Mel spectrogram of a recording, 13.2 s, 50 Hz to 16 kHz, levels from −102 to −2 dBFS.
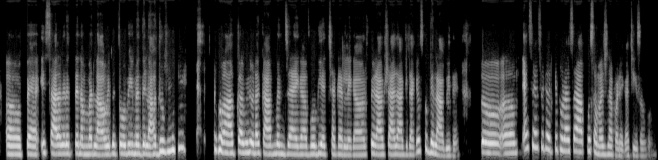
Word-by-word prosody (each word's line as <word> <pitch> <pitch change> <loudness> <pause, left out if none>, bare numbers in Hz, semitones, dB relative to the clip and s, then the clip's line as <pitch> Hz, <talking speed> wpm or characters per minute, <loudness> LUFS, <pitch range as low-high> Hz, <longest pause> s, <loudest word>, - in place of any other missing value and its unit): पै 190 0 +2 0.2
इस 225 - -8
साल 200 -3 +3
अगर 200 +1 +3
इतने 210 +1 -1
नंबर 190 0 0
लाओगे 185 +3 +1
तो 205 -1 +5
भी 210 0 0
मैं 200 -1 +2
दिला 195 -2 +3
दूँगी। 275 +7 +3 0.7
तो 280 -2 +6
आपका 215 +2 +2
भी 225 +1 +2
थोड़ा 215 -2 +3
काम 195 -1 -1
बन 200 -2 0
जाएगा, 190 -1 -1
वो 195 0 +2
भी 205 +2 +1
अच्छा 190 0 -4
कर 185 -1 -3
लेगा 175 0 -4
और 180 - -5
फिर 210 -3 +2
आप 185 0 0
शायद 185 -1 -2
आगे 185 +1 -7
जाके 185 +7 -3
उसको 270 +3 -4
दिला 175 -6 +1
भी 160 +1 -5
दें। 150 -1 -13 0.5
तो 240 - +6 0.3
अ, 215 +2 -1 0.2
ऐसे-ऐसे 335 0 -4
करके 285 0 -1
थोड़ा-सा 265 -2 0
आपको 240 +2 -2
समझना 185 -2 -3
पड़ेगा 155 +1 -8
चीज़ों 155 -1 -12
को। - - -25
195 Hz, 200 wpm, -22 LUFS, 185-225 Hz, 0.7 s, तो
